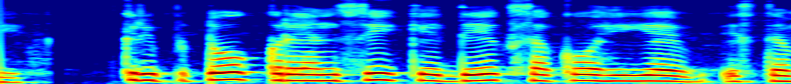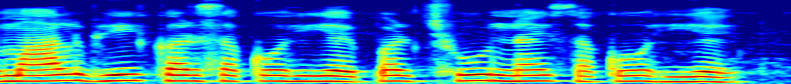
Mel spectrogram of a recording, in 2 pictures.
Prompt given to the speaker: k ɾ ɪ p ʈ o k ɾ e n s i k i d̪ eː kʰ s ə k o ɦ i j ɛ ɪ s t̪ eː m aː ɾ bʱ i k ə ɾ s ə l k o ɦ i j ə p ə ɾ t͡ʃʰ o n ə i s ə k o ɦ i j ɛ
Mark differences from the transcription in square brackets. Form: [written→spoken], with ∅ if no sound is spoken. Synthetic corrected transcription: k ɾ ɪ p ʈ o k ɾ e n s i k [i→e] d̪ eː kʰ s ə k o ɦ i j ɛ ɪ s t̪ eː m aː [ɾ→l] bʱ i k ə ɾ s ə [l→∅] k o ɦ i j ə p ə ɾ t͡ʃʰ [o→u] n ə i s ə k o ɦ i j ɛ

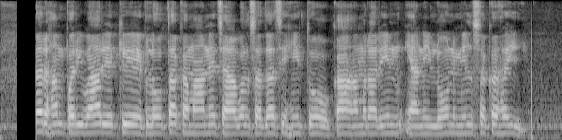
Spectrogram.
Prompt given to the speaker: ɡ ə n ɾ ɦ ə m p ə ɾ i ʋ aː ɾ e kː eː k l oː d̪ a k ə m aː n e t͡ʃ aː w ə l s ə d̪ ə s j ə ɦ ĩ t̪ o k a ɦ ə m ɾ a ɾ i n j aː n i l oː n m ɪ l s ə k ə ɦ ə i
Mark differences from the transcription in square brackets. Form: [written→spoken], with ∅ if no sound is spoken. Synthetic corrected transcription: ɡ ə [n→∅] ɾ ɦ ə m p ə ɾ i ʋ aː ɾ e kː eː k l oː [d̪→t̪] a k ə m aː n e t͡ʃ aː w ə l s ə d̪ ə s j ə ɦ ĩ t̪ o k a ɦ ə m ɾ a ɾ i n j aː n i l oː n m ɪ l s ə k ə ɦ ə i

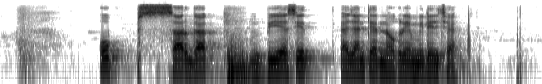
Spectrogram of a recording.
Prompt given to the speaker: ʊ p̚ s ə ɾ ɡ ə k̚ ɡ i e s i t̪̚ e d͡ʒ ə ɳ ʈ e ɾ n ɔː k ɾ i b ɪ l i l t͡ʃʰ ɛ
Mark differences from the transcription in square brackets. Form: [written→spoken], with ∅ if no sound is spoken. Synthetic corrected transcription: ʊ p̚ s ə ɾ ɡ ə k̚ [ɡ→b] i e s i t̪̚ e d͡ʒ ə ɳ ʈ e ɾ n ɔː k ɾ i [b→m] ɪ l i l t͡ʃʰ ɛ

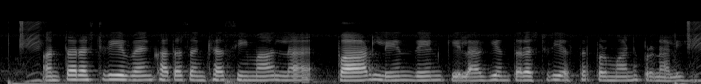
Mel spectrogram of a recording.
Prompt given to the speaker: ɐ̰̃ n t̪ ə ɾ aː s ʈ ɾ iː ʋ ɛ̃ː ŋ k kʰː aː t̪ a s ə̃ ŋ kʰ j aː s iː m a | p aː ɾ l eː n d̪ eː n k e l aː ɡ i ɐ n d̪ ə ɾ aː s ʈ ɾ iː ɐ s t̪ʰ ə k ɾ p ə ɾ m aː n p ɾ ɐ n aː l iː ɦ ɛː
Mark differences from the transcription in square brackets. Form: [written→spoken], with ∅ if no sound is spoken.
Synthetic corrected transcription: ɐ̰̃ n t̪ ə ɾ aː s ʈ ɾ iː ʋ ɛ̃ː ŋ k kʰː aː t̪ a s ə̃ ŋ kʰ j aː s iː m a | p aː ɾ l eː n d̪ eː n k e l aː ɡ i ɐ n [d̪→t̪] ə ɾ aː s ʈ ɾ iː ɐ s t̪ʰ ə [k→∅] ɾ p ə ɾ m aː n p ɾ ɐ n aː l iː ɦ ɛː

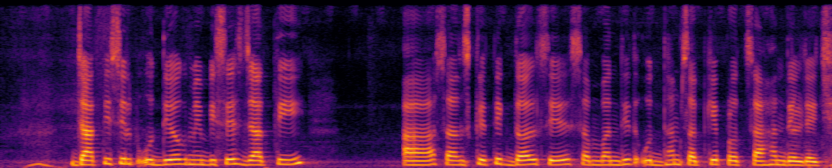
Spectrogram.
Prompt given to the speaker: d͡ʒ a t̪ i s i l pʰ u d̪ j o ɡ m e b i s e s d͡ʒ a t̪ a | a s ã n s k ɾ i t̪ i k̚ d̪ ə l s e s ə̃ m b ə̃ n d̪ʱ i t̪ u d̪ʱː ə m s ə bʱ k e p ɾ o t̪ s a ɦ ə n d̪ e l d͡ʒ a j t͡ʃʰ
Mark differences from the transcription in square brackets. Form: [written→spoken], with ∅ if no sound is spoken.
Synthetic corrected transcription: d͡ʒ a t̪ i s i l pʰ u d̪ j o ɡ m e b i s e s d͡ʒ a t̪ [a→i] | a s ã n s k ɾ i t̪ i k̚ d̪ ə l s e s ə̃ m b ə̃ n d̪ʱ i t̪ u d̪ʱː ə m s ə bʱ k e p ɾ o t̪ s a ɦ ə n d̪ e l d͡ʒ a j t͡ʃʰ

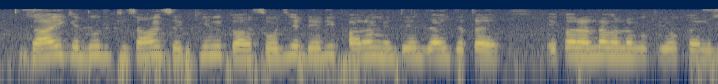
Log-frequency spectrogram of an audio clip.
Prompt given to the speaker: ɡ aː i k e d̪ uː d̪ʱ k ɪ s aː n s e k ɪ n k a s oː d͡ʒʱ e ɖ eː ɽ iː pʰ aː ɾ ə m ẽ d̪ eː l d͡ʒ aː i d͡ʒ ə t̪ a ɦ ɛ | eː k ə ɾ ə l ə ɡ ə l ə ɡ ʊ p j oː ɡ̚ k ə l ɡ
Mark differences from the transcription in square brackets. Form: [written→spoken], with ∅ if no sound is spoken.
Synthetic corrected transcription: ɡ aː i k e d̪ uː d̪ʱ k ɪ s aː n s e k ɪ n k a s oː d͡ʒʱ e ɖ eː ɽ [iː→i] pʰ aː ɾ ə m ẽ d̪ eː l d͡ʒ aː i d͡ʒ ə t̪ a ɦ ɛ | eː k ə ɾ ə l ə ɡ ə l ə ɡ ʊ p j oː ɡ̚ k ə l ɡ

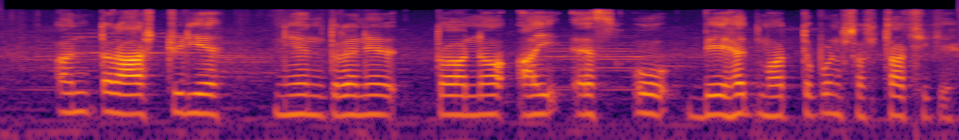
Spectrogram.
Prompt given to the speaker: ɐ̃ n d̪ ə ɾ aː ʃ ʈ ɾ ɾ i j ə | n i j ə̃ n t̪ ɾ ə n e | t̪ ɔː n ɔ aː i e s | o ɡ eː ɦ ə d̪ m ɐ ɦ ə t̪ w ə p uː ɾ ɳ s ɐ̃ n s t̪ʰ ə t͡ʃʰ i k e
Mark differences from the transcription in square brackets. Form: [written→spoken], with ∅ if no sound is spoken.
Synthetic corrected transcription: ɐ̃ n [d̪→t̪] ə ɾ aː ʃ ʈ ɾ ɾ i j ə | n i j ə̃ n t̪ ɾ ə n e | t̪ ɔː n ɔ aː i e s | o [ɡ→b] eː ɦ ə d̪ m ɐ ɦ ə t̪ w ə p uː ɾ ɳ s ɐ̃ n s t̪ʰ [ə→a] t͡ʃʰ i k e

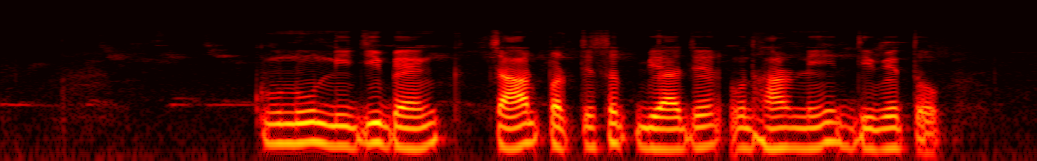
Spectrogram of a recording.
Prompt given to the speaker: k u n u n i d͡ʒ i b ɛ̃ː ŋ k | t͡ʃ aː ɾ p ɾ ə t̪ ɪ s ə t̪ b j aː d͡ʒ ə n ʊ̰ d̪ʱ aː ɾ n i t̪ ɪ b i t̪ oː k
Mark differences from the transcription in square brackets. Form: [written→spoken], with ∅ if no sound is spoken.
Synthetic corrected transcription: k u n u n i d͡ʒ i b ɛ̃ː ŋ k | t͡ʃ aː ɾ p ɾ ə t̪ ɪ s ə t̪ b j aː d͡ʒ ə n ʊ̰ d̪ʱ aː ɾ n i [t̪→d̪] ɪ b [i→e] t̪ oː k

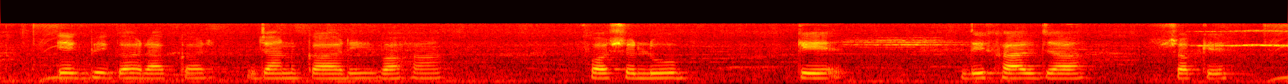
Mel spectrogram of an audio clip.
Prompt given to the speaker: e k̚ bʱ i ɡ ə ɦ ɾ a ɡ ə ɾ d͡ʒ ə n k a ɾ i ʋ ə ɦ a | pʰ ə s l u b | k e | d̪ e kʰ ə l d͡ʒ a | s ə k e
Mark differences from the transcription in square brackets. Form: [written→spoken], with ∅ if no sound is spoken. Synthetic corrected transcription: e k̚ bʱ i ɡ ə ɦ ɾ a [ɡ→k] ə ɾ d͡ʒ [ə→a] n k a ɾ i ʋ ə ɦ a | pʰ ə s l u b | k e | d̪ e kʰ [ə→a] l d͡ʒ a | s ə k e

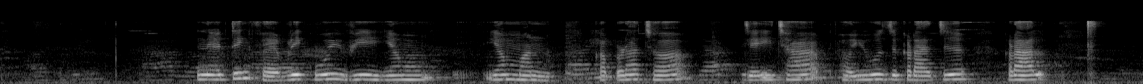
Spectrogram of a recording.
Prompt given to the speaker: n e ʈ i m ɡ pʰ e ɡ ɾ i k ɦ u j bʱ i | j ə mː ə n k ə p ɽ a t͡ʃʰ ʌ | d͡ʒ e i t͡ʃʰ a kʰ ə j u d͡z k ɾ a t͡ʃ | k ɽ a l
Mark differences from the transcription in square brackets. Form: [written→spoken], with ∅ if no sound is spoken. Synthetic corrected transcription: n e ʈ i [m→ŋ] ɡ pʰ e [ɡ→b] ɾ i k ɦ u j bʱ i | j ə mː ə n k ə p ɽ a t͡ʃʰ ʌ | d͡ʒ e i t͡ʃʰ a [kʰ→pʰ] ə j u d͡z k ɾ a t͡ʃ | k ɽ a l

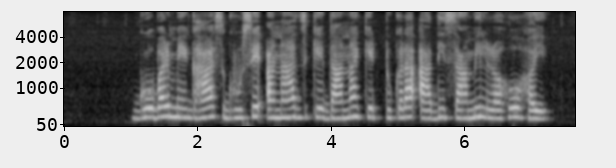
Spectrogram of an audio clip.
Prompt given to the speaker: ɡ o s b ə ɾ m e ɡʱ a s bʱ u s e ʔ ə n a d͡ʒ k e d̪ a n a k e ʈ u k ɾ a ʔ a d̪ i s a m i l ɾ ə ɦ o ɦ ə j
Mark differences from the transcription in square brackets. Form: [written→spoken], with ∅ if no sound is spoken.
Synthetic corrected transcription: ɡ o [s→∅] b ə ɾ m e ɡʱ a s [bʱ→ɡʱ] u s e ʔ ə n a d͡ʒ k e d̪ a n a k e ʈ u k ɾ a ʔ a d̪ i s a m i l ɾ ə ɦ o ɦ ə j

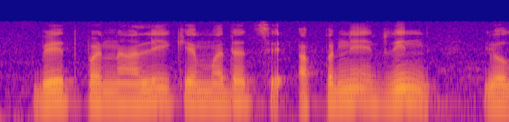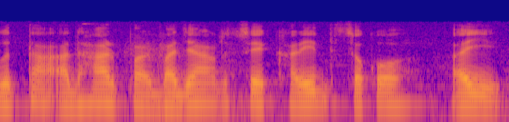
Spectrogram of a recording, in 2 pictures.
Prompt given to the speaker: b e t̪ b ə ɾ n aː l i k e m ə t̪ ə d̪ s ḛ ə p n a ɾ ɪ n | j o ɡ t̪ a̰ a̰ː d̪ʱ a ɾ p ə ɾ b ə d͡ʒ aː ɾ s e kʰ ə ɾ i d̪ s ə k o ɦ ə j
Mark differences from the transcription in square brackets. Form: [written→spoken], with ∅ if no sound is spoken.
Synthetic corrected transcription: b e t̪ [b→p] ə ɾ n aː l i k e m ə [t̪→d̪] ə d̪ s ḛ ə p n [a→e] ɾ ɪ n | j o ɡ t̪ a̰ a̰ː d̪ʱ a ɾ p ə ɾ b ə d͡ʒ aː ɾ s e kʰ ə ɾ i d̪ s ə k o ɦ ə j

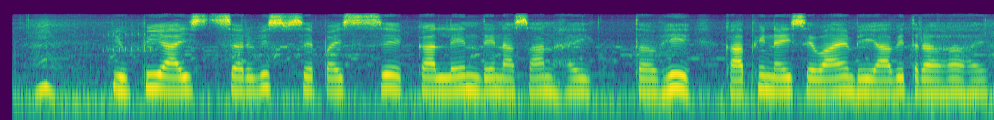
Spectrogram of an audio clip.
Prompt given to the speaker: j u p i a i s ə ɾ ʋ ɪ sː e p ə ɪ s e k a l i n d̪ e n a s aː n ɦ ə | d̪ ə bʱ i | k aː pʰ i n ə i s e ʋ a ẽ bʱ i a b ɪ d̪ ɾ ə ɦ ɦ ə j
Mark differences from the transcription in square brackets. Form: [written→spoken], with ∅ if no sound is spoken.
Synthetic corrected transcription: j u p i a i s ə ɾ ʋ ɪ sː e p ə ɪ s e k a l [i→e] n d̪ e n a s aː n ɦ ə | [d̪→t̪] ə bʱ i | k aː pʰ i n ə i s e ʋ a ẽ bʱ i a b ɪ [d̪→t̪] ɾ ə ɦ ɦ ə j

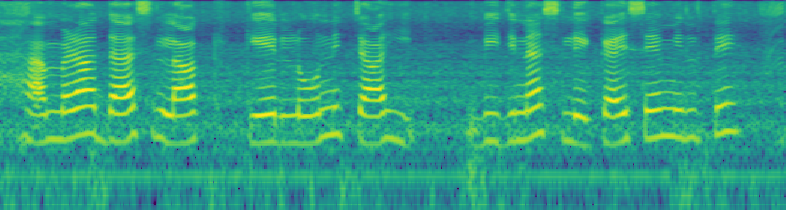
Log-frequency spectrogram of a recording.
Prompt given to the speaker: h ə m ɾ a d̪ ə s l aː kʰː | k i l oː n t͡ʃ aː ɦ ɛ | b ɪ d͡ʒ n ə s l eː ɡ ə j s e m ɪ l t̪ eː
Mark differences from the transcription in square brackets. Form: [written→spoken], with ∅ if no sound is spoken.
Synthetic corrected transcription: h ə m ɾ a d̪ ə s l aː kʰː | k [i→e] l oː n t͡ʃ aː ɦ [ɛ→i] | b ɪ d͡ʒ n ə s l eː [ɡ→k] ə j s e m ɪ l t̪ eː

